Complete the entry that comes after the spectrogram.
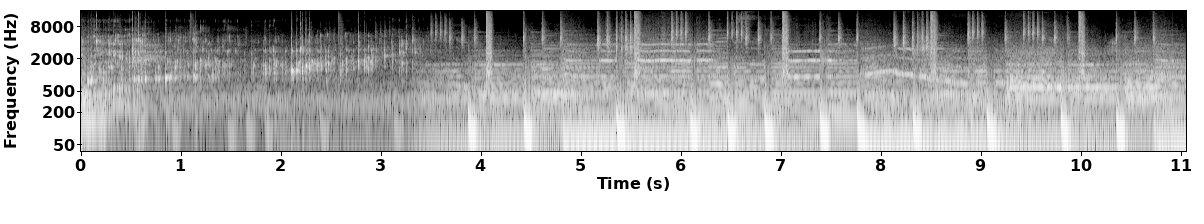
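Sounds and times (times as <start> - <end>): water pouring through funnel: 0.0 - 3.5
background music with drum beat: 3.2 - 10.9.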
